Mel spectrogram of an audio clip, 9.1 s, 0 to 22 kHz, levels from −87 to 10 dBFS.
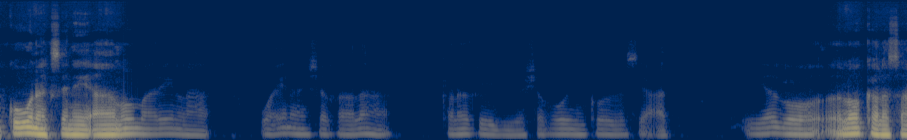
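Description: At 1.18 to 1.53 s there's zipper noise as the speech drops by roughly 25 dB in 2 dB jumps, about fifty a second. Each unsmoothed step clicks, so you get a fast zip. It returns at 7.53 to 8.46 s on a similar rise, ticking at around twenty steps a second.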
